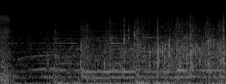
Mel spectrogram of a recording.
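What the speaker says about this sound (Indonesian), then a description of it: "Beri tepuk tangan sekali lagi buat ISEF." Crowd clapping fills the clip steadily from start to finish at a talk show on Islamic economics, a broad wash of applause with some voices mixed underneath.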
